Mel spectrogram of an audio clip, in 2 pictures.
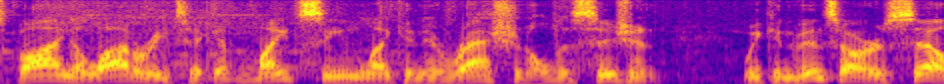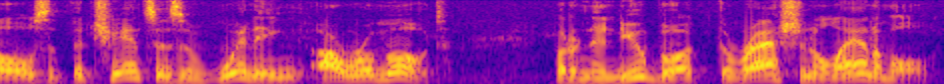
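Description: Measured middle-aged male host. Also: mid-range voice, dark tone. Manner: measured, formal delivery. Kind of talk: scripted introduction and interview questions. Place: studio set.

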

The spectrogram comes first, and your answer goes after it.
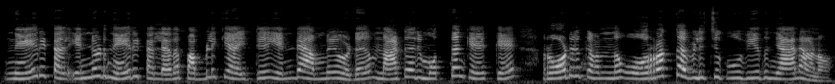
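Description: A woman vents in a personal vlog, scolding and sarcastic. Her voice sits high and sounds bright and sharp. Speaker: vlogger. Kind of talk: angry personal vlog rant.

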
